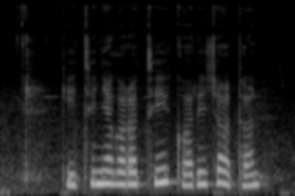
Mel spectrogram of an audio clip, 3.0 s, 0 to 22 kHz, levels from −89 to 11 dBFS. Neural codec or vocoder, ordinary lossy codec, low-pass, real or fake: vocoder, 48 kHz, 128 mel bands, Vocos; none; 19.8 kHz; fake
